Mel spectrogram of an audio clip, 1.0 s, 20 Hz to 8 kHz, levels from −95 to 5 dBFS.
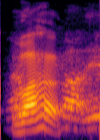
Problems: background sounds at intervals, echo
